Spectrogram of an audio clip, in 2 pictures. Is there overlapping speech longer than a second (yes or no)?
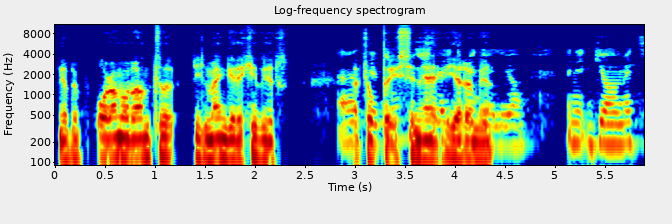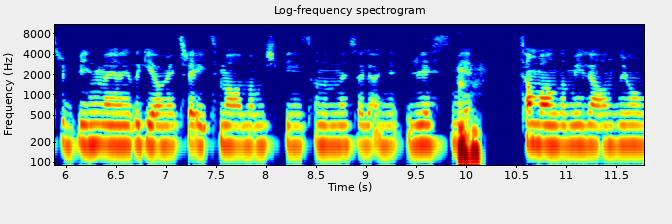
yes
